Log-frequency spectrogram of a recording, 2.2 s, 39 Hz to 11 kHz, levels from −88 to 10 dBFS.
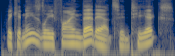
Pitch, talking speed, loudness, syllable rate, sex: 140 Hz, 245 wpm, -18 LUFS, 5.5 syllables/s, male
